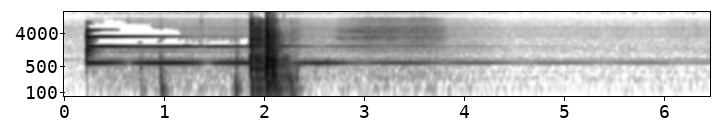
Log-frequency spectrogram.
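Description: A struck bell-like metal tone rings out and decays slowly, its lowest note lingering longest. A brief loud clatter comes about two seconds in.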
